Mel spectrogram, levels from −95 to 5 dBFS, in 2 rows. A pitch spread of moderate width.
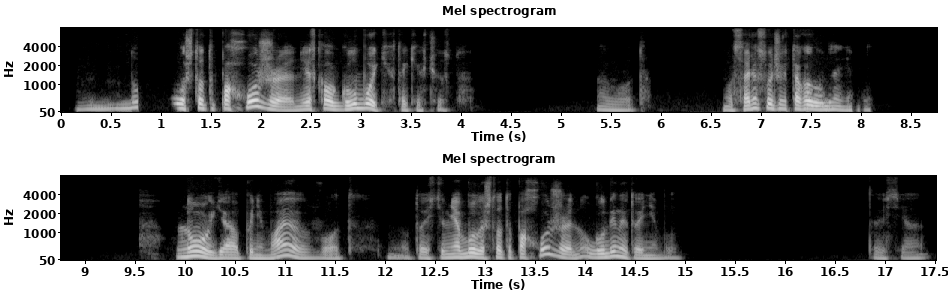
No: wide, 6.0 semitones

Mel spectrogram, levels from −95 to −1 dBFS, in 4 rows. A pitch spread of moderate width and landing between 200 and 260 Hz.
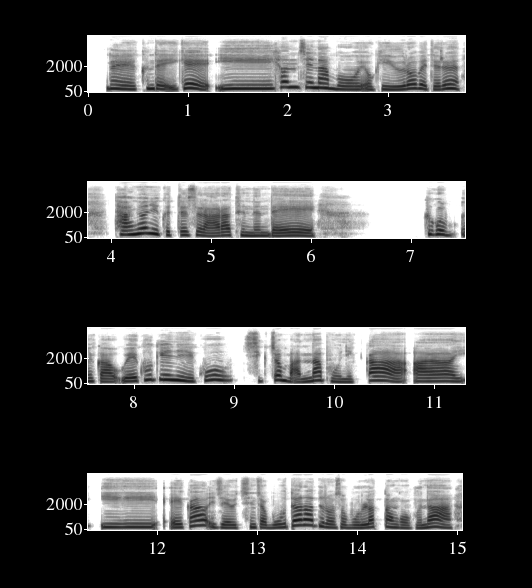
Yes: average, 4.9 semitones; high, 225 Hz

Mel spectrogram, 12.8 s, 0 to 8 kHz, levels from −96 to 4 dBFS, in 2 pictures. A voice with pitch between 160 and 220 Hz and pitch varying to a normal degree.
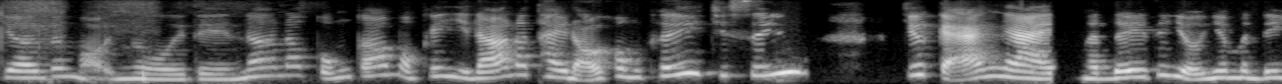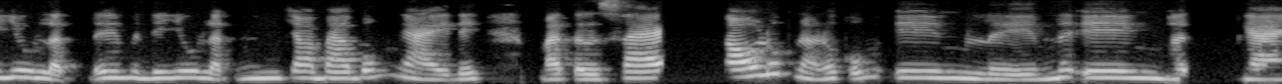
No: high, 235 Hz; average, 4.3 semitones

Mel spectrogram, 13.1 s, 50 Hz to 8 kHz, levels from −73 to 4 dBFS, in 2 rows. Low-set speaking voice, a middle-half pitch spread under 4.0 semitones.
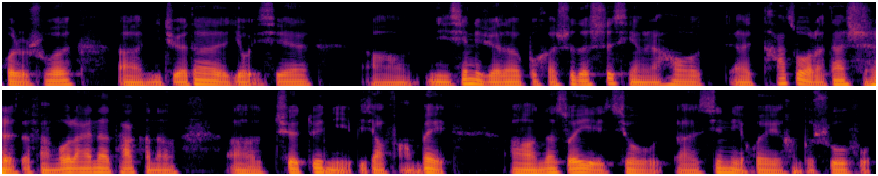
Yes: very low, 80 Hz; average, 3.0 semitones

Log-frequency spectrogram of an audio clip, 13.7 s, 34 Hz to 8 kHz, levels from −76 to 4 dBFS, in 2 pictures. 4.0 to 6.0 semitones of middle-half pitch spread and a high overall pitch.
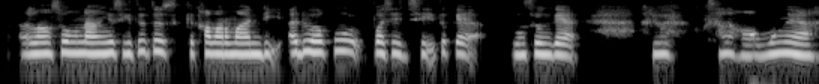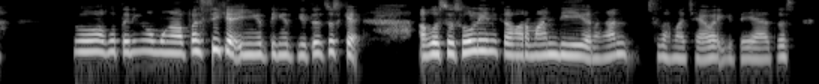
No: average, 3.2 semitones; high, 245 Hz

